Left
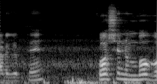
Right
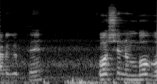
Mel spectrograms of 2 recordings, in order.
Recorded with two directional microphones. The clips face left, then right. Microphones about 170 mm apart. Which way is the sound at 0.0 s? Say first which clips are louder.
Left 2 dB; 15° left (ahead or behind).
